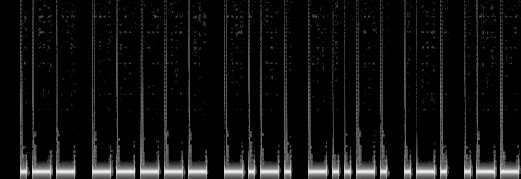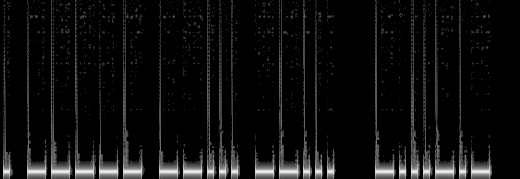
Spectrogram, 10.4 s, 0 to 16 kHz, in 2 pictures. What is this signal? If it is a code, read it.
Morse code, heard as a keyed tone, about 20 wpm, 700 Hz. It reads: W0C/RP077 <BK>
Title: SOTA QSO Practice 20wpm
